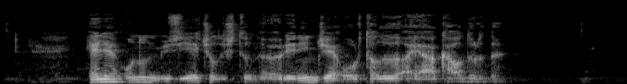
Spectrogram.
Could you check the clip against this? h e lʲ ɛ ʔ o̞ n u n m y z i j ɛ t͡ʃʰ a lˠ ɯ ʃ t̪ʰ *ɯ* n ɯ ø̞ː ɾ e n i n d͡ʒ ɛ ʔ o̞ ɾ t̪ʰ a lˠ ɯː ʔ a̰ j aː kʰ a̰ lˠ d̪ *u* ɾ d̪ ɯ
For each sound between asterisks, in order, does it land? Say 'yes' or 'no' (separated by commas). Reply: no, no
